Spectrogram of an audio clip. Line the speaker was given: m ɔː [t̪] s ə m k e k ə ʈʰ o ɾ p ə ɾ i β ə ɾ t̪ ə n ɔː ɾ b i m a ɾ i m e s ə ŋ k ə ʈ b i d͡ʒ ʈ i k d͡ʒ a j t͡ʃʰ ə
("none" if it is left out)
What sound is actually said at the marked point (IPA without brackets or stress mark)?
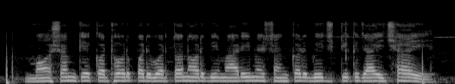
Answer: none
